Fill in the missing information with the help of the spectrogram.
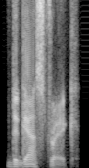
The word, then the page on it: digastric: British English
